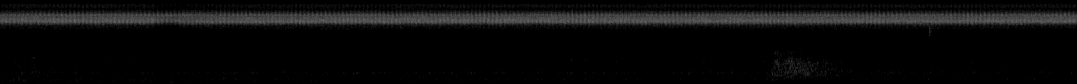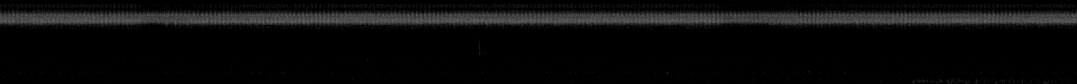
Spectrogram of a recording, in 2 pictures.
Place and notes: WLD cicadas under a bridge, south Estonia
cicadas and an occasional fish sound under a bridge by the Ahja river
